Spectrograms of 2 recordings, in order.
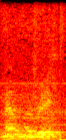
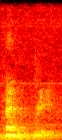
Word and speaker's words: memory: It might be memory, or it might even be memory.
